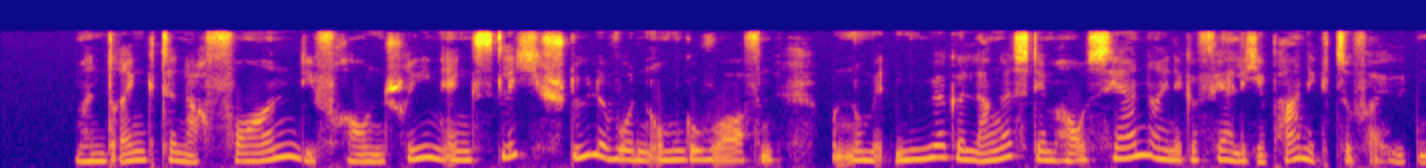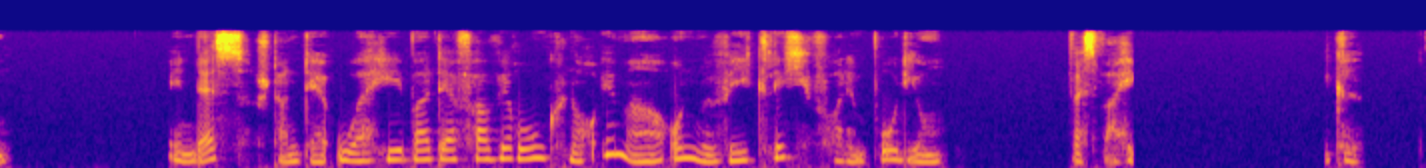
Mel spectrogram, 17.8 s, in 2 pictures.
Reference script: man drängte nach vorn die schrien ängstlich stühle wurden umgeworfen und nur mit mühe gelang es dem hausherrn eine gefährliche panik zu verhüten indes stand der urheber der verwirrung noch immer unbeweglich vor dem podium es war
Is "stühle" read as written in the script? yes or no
yes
